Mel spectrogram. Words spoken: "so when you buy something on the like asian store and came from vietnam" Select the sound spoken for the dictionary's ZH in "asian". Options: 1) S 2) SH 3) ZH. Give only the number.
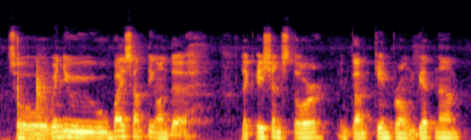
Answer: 2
